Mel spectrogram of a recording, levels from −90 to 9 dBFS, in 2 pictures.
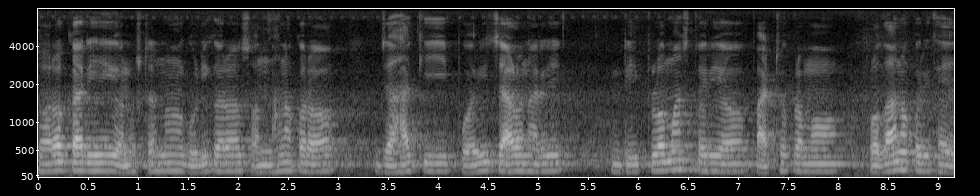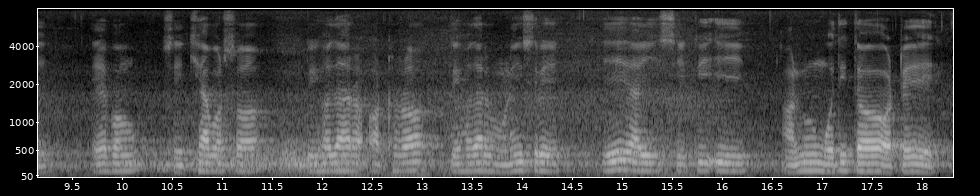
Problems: background sounds at intervals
